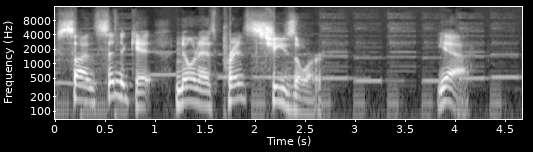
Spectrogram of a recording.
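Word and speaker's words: Xizor: the evil black son's syndicate known as Prince cheese or yeah it's pronounced cheese or who knew right the game has a variety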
